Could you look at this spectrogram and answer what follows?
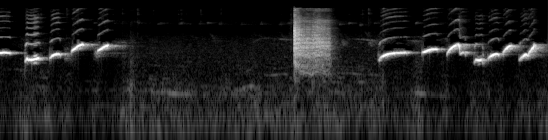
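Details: Lure call of a female white-rumped shama for provoking males. Bright rising whistles lead into a pause and a single harsh rasp, then another quick sequence of upslurred, whistled notes.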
